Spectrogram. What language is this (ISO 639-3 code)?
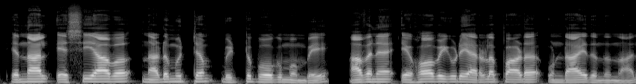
mal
